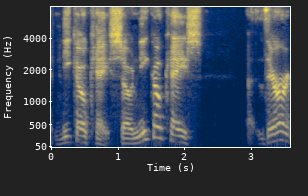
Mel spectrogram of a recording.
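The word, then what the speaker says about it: Neko Case: So, this is Neco Casease. Is that how you say it? This is Nico. Nico. Okay. Nico Casease.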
